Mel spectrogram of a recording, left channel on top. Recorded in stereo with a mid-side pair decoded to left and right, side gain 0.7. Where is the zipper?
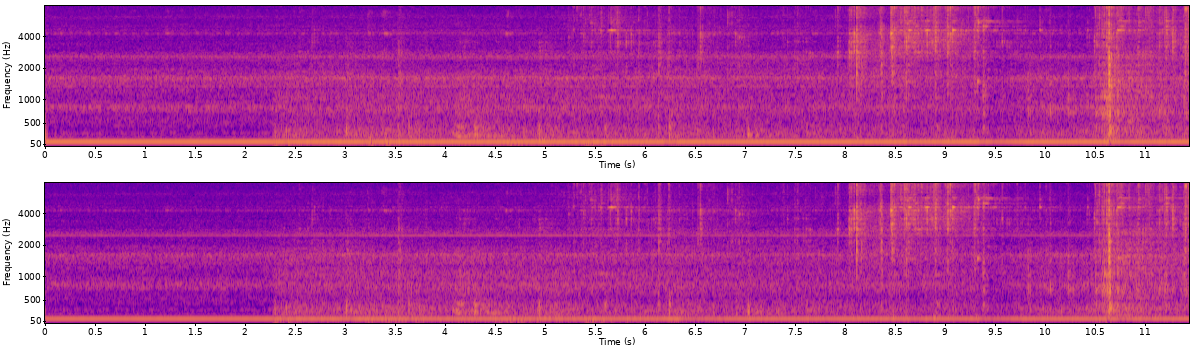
I don't hear a zipper.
